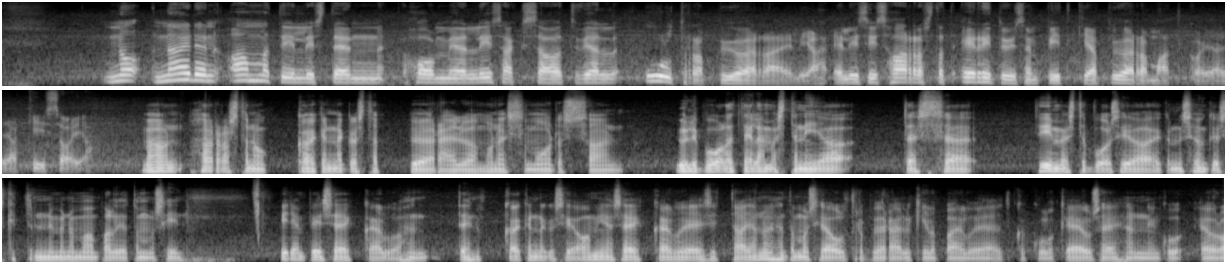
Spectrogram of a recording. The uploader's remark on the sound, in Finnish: Jakso on äänitetty Helsingin Rautatieasemalla.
